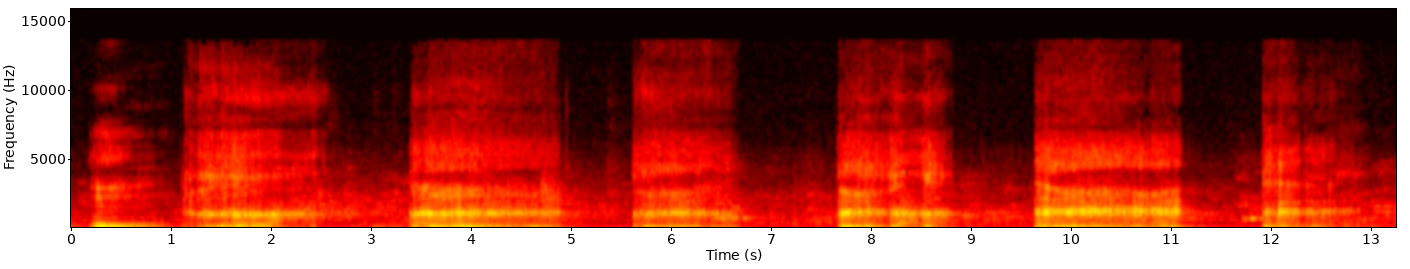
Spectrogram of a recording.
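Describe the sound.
A man imitates snoring with his voice, making about six loud, rasping, drawn-out snorts in a steady rhythm, each separated by a brief pause.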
